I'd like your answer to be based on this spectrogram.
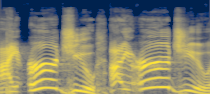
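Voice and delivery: frantic, very loud, very slow. Retelling how pastors preached this verse: imitating a frantic pastor. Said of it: "in their most frantic tone".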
